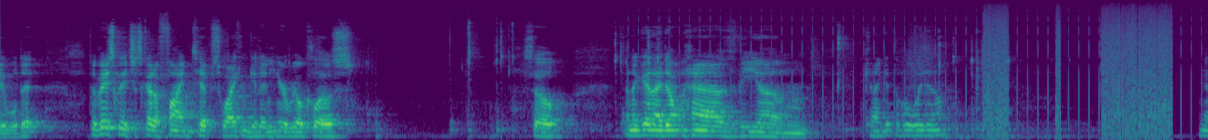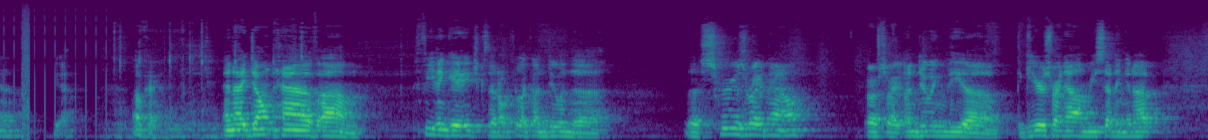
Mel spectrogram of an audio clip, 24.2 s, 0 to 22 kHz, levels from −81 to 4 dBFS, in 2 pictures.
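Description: From 6.21 s to 13.17 s there's Wi-Fi interference: a steady ticking, close to ten clicks a second, sitting roughly 20 dB under the sound. A Wi-Fi radio near the audio circuitry sends out a beacon every 102.4 ms, and the circuit rectifies those RF pulses into audible ticks, so you get that regular, almost clock-like pattern. It comes in at 6.21 s and stops cleanly at 13.17 s.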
